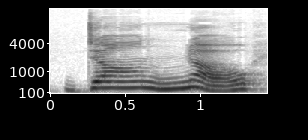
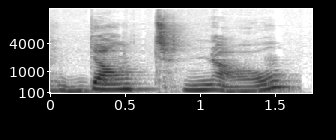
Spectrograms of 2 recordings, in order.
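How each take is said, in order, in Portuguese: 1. As duas palavras se juntam numa só ligação. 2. As duas palavras são ditas com clareza e separadamente. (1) "É muito comum mesmo essa ligação" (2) "ao invés de dizer"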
